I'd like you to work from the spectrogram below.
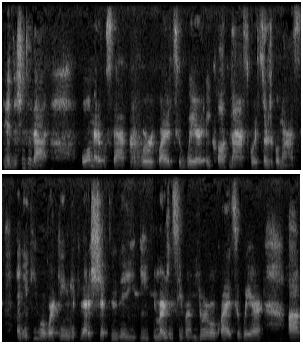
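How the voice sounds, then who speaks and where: Her voice is a bass, steady and sharp-toned at normal speed, and the audio is poor. She is a young adult medical student intern from New Jersey, USA. In a prepared talk from experience, she lays out a hospital's procedures methodically, with frequent fillers.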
